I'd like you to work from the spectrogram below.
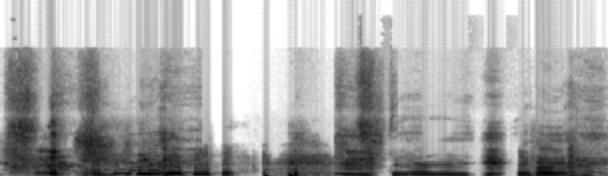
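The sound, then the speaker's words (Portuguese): A man coughs repeatedly in harsh, irregular bursts, fairly loud, with strained voiced groans and breaths between the coughs. “O cara começou a tossir.”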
